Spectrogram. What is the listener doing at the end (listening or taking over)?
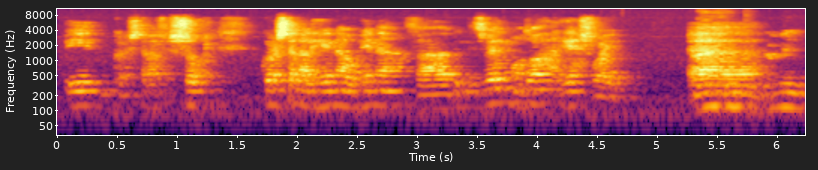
taking over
